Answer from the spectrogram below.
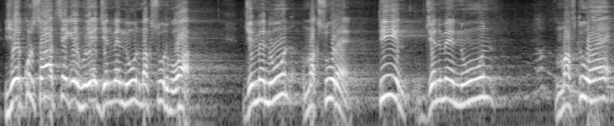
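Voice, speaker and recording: A male grammar teacher quizzing his class, asking questions, repeating their answers and praising them. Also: high voice. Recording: classroom recording with long reverb.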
